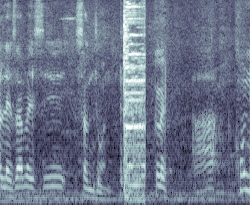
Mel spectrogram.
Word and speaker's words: San Juan: C'est pas San John, c'est San Juan. C'est J.O. J.O. pas prononcé même.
